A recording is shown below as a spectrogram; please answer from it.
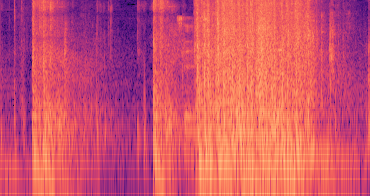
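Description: Counter-Strike gunfire from a shotgun and an AK as players push into B site: a short burst, a pause with faint clicks, then sustained loud rapid fire and rattling shots to the end.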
